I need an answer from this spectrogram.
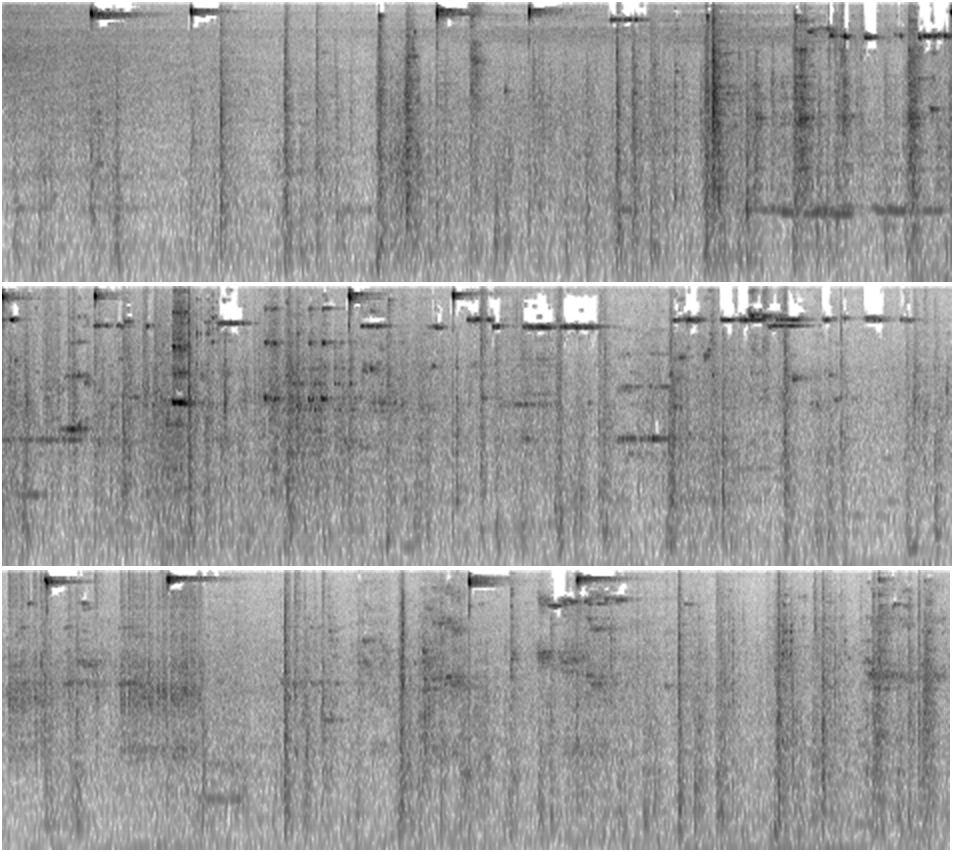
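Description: A train rolling slowly along the rails: irregular clicks and clanks from the wheels and cars, a few brief high squeals, and a low rumble that grows stronger in the second half.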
